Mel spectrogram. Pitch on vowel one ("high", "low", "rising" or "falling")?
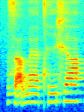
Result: low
